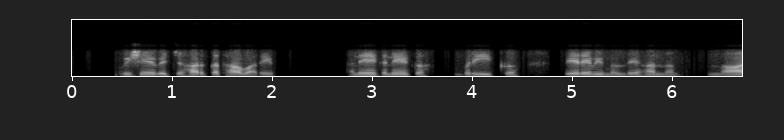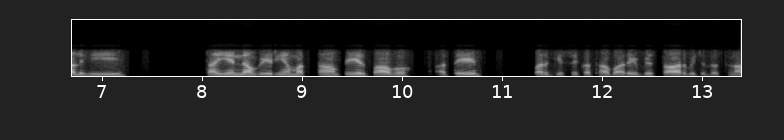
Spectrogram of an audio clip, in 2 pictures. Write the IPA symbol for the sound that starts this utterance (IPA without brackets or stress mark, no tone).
ʋ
